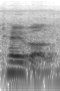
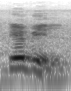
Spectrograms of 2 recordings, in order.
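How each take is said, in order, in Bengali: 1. প্রথম ধ্বনিটি aspirated t। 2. প্রথম ধ্বনিটি আনঅ্যাসপিরেটেড t।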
